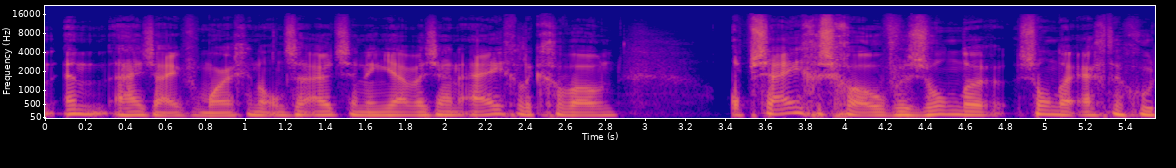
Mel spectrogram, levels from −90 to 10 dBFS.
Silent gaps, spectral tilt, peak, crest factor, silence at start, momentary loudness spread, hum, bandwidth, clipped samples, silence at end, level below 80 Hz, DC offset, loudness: none; -4.5 dB/octave; -8 dBFS; 20 dB; 0 s; 5 LU; none; 16.5 kHz; under 0.1%; 0 s; -58 dBFS; under 0.1%; -27 LUFS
